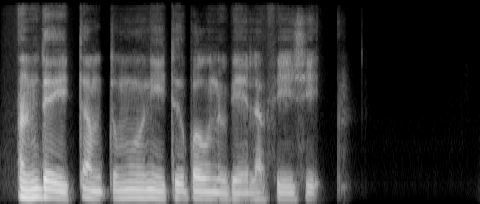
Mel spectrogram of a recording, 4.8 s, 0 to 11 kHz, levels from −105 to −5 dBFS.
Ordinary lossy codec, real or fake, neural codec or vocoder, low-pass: MP3, 96 kbps; fake; autoencoder, 48 kHz, 32 numbers a frame, DAC-VAE, trained on Japanese speech; 9.9 kHz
